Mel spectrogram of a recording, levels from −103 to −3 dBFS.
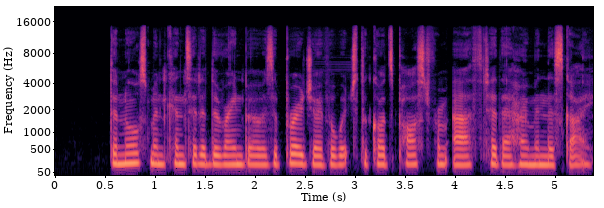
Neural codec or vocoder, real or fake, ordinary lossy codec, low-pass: none; real; none; 14.4 kHz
